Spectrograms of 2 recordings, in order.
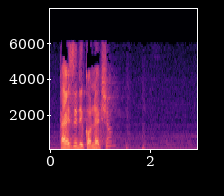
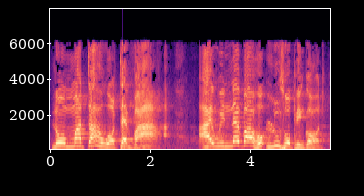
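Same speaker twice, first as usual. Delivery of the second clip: loud, ringing declaration; preacher leading the congregation in a loud vow; full-force preaching; 5 semitones higher, 10 dB louder than usual. Acted. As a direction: proclaim it for the church to repeat.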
